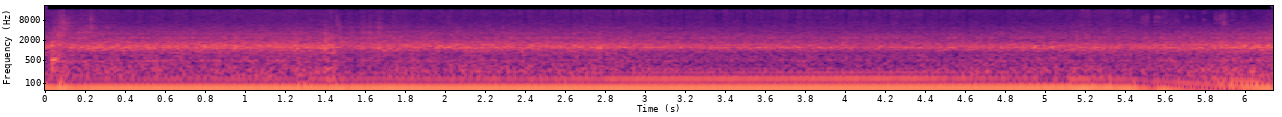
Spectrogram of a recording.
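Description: Honda CR-Z Mugen RZ's 1.5-litre four-cylinder engine running at a steady cruise, a loud low drone with road noise, heard from inside the cabin. Near the end the engine note dips and changes pitch as the manual gearbox is shifted.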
